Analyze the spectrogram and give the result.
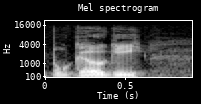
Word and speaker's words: bulgogi: Even had some Korean beef bulgogi.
